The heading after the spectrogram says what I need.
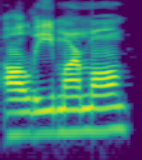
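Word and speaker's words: Oli Marmol: say it katie right ali marmal not oliver straight up ollie like oliver okay marmal molly marmal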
